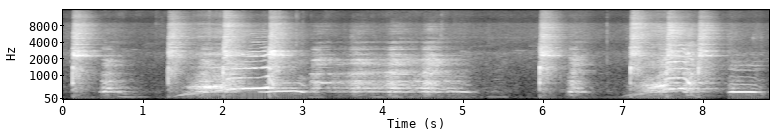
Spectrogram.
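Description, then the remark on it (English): Loud monkey calls ring out close by, harsh howling whoops with rising and falling pitch, delivered in two bursts separated by a brief pause, with no talking. “I don't know if he had a recording of an actual monkey that he was playing at high volume or if he was actually making the monkey sound.”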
